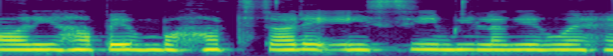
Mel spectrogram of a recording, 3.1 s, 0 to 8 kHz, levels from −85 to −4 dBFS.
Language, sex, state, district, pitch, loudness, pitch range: Hindi, female, Chandigarh, Chandigarh, 245 Hz, -14 LUFS, 240-245 Hz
